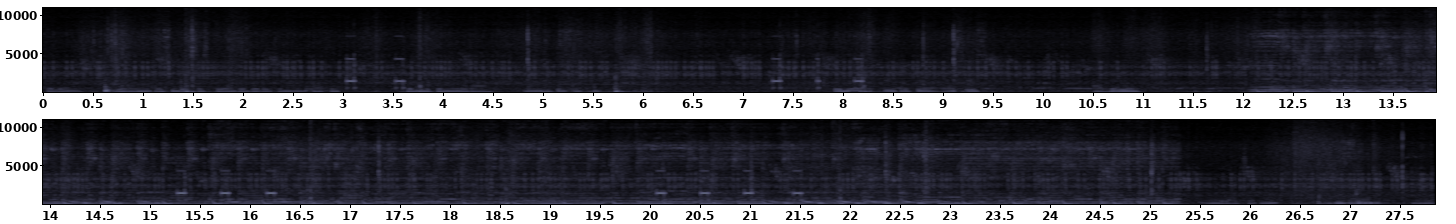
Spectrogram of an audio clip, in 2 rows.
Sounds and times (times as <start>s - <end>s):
Music: 12.1s - 25.3s.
